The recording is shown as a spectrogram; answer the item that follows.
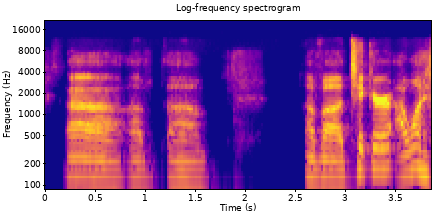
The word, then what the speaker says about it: Tykr: creating this company uh of um of uh ticker i want to say i want to call it something else because it's spelled different so how is this spell let's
